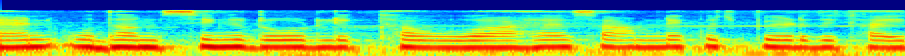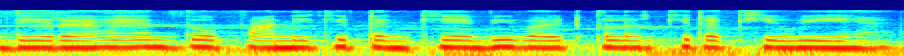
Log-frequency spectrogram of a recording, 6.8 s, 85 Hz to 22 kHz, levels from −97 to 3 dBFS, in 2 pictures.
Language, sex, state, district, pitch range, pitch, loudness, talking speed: Hindi, female, Punjab, Pathankot, 195-210 Hz, 205 Hz, -13 LUFS, 220 wpm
